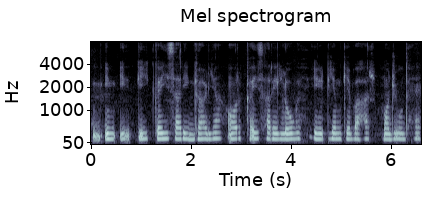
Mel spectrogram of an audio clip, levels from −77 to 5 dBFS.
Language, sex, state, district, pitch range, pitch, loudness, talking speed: Hindi, male, Himachal Pradesh, Shimla, 160-170 Hz, 165 Hz, -19 LUFS, 135 wpm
